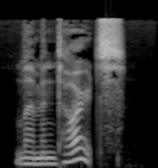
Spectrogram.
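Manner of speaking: ordinary delivery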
